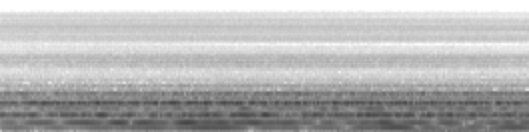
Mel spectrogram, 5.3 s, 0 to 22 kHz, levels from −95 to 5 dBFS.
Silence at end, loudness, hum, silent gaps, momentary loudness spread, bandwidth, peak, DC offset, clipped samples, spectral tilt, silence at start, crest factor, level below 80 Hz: 0 s; -28 LUFS; none; none; 3 LU; 16 kHz; -14 dBFS; under 0.1%; under 0.1%; -8 dB/octave; 0 s; 14 dB; -50 dBFS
